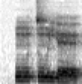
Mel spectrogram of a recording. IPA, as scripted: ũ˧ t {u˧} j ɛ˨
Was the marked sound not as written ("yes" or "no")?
yes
